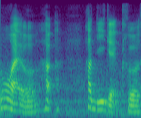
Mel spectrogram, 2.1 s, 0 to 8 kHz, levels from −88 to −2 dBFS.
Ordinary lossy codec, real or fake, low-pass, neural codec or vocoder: none; real; 7.2 kHz; none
